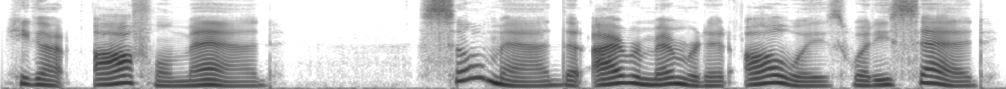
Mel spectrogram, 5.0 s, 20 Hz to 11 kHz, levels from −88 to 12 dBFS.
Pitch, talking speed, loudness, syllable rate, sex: 200 Hz, 145 wpm, -16 LUFS, 4.6 syllables/s, female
